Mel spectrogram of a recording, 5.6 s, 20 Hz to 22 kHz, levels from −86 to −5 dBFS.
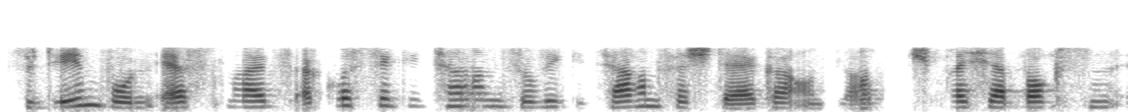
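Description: The clip is narrowband speech coded with the Speex codec. The audio is limited to about 200 Hz to 3.7 kHz, and it sounds plainly noisy and hoarse, which fits a low rate near 11 kbps. At that rate there are too few bits to model the excitation cleanly. VoIP packet loss concealed by the speech codec occurs at 2.29 to 2.49 s and again at 4.25 to 4.34 s. The missing audio, about 60 ms and 40 ms, fits three and two lost 20 ms frames. The decoder stretched the last sound to fill the gap and let it fade. The sound stays weak briefly afterwards.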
